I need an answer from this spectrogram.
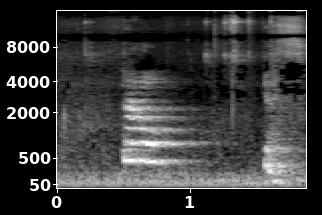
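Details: Gertie, a Soft-coated Wheaten Terrier, gives a single short nasal whine with clear harmonics, followed by a brief broader sound.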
